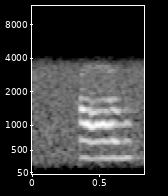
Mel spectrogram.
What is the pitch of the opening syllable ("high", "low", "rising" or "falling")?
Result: high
